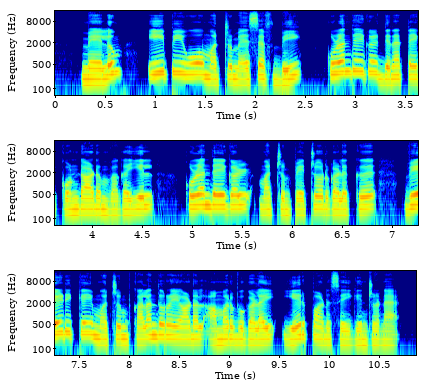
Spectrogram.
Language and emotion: Tamil, neutral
